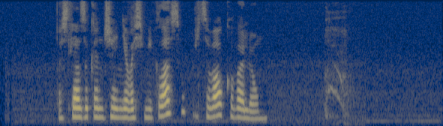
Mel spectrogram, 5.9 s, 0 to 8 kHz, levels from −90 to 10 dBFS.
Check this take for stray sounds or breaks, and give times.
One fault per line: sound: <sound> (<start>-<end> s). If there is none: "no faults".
sound: cough (4.3-4.9 s)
